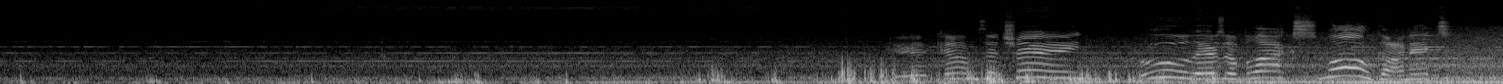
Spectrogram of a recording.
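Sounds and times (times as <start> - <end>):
distant train rumble: 0.0 - 15.0.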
